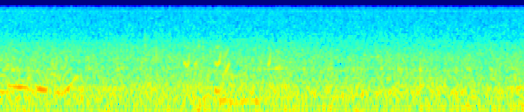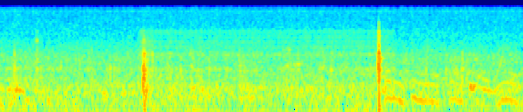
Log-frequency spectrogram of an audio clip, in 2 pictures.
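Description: Guinea pigs scurry and give soft, low murmuring calls amid rustling, with a couple of sharp clicks.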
